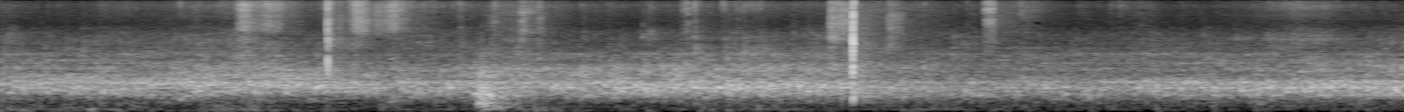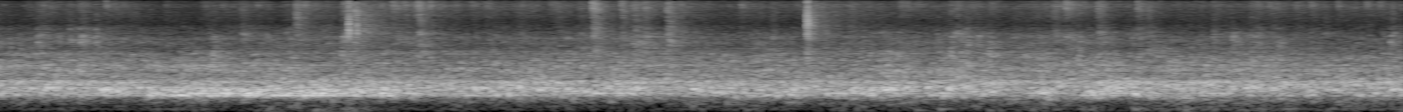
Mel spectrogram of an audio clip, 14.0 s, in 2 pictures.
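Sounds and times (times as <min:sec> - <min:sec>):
electric train rumble: 0:00.0 - 0:14.0
knock: 0:02.4 - 0:02.7.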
